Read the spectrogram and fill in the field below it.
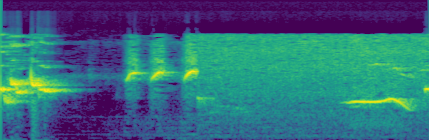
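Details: Ngoceh song of a straw-headed bulbul used for masteran: a rich whistled warble, silence, three short bright rising notes, then a drawn-out level whistle that bends upward and falls.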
